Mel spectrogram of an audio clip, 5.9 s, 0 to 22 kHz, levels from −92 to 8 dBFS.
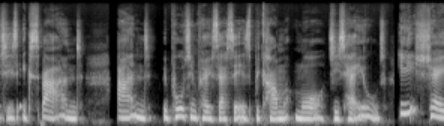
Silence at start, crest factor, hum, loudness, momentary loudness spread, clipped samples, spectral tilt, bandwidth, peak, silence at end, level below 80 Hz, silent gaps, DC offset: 0 s; 18 dB; none; -17 LUFS; 7 LU; under 0.1%; -3.5 dB/octave; 20 kHz; 0 dBFS; 0 s; -52 dBFS; none; under 0.1%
